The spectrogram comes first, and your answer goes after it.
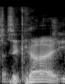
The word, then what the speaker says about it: Takei: And like George Takei, and like Takei, whatever, however you pronounce his name. It's George Takei, Greg. Tiki, because I want to be disrespectful, because he deserves it.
